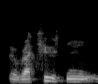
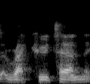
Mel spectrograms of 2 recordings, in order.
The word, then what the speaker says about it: Rakuten: And Rakuten, which is a Japanese trading company, I'm told that it's pronounced Rakuten in Japanese, but traditionally it's called Rakuten here on this side of the world.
